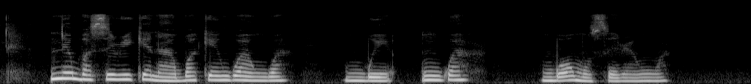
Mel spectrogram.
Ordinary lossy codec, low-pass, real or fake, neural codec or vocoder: AAC, 32 kbps; 10.8 kHz; real; none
